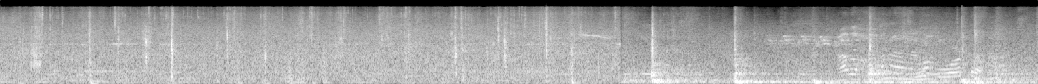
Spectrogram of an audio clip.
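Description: Footsteps climbing stone steps, a short sharp click about every half second over a steady outdoor hiss. From about six and a half seconds in, faint voices join.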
